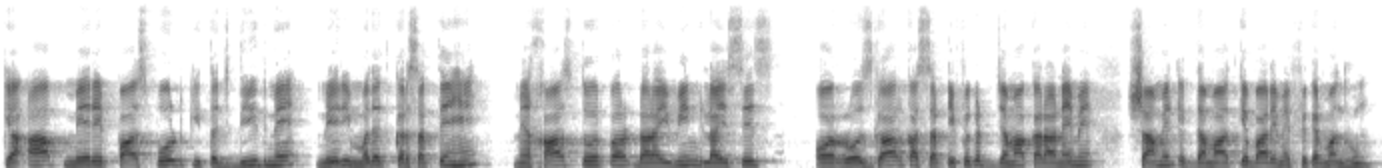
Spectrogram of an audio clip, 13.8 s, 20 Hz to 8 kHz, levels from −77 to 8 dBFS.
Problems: constant background noise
